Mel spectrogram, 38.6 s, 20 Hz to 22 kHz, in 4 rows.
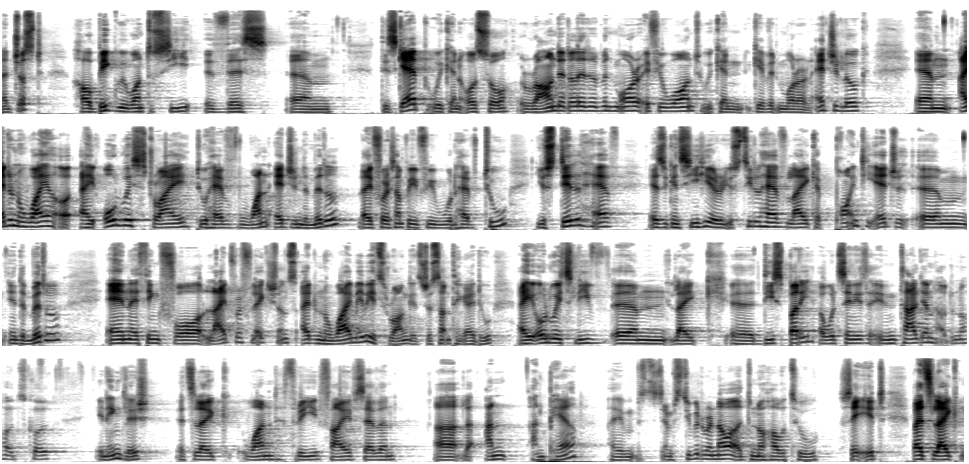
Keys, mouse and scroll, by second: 0.5 scroll down 6, 0.8 middle click, 1.7 scroll up 1, 1.8 middle click, 2.9 scroll up 2, 3.2 shift+middle click, 5.0 click, 7.1 click, 8.4-9.0 scroll up 2, 9.0 scroll up 2, 9.3 shift+middle click, 10.0 scroll up 1, 13.6 click, 21.9 click.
